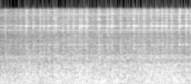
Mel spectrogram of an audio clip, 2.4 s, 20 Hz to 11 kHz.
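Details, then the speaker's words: 1986 Clean Burn AH 86 140k BTU waste oil furnace, pump about 32 psi, steel target plate heating: fast even buzzing rattle over the steady flame roar; slight combustion rattle, adjustable via air collar and oil/air mixture. "Rattles a little bit, so I can adjust the mixture basically with the air collar, with the amount of air being injected and the amount of oil being injected."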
